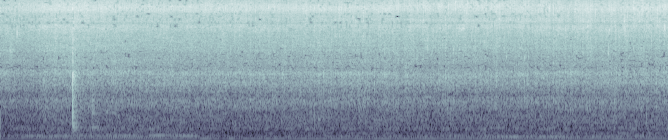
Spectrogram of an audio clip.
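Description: Chicken pieces with onions and curry leaves sizzling in oil in a kadai over a medium flame: a steady frying hiss, with one sharp click about a second in.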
